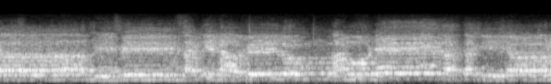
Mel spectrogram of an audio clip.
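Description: A group of men chanting a noha, the Shia mourning lament of a matam gathering, in unison, in long held phrases that glide in pitch.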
